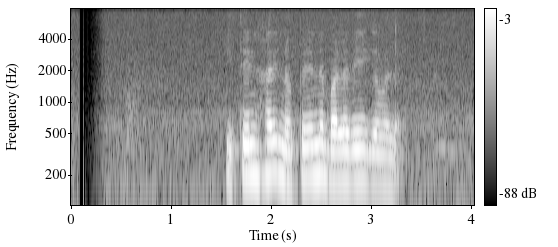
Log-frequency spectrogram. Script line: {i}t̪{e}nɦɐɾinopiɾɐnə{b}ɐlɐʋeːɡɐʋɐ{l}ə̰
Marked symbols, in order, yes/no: yes, yes, yes, yes

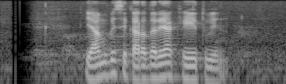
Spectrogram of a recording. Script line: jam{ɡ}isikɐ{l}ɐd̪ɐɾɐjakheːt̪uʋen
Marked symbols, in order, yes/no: yes, no

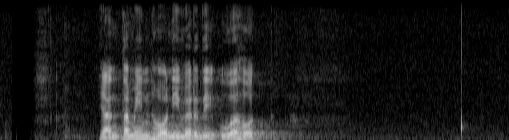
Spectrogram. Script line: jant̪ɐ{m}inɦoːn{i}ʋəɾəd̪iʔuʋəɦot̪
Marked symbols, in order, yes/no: yes, yes

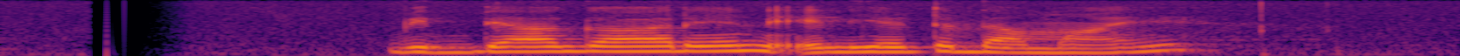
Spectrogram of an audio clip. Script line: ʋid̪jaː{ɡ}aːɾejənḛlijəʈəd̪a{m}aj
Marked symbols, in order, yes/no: yes, yes

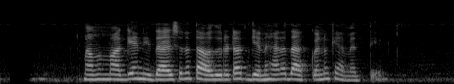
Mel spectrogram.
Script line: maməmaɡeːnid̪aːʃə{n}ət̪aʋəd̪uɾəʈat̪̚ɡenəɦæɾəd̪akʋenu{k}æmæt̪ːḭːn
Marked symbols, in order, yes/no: yes, yes

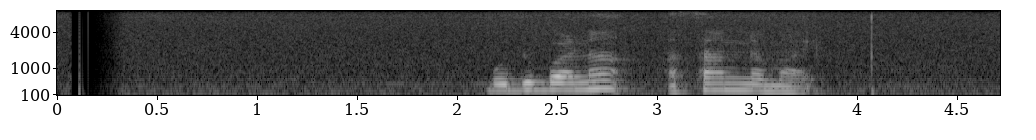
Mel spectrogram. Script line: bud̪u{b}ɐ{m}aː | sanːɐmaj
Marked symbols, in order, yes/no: yes, no

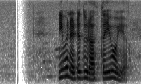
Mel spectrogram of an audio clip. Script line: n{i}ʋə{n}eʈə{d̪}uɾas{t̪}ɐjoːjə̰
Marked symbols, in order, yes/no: yes, yes, yes, yes

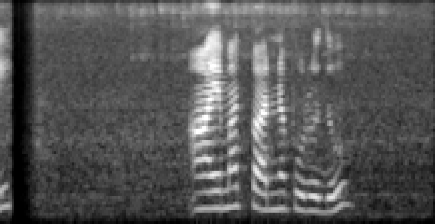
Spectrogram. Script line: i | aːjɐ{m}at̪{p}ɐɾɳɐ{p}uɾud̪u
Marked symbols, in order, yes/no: yes, yes, yes

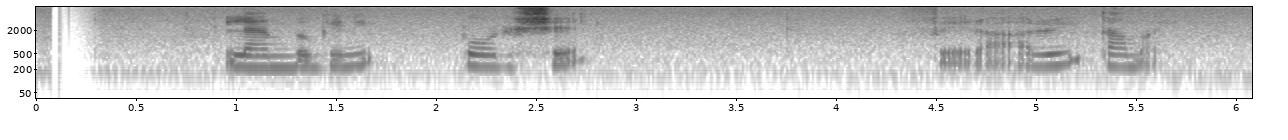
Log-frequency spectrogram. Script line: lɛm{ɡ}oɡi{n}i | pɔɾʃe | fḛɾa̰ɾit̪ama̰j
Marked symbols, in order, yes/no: no, yes

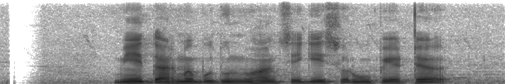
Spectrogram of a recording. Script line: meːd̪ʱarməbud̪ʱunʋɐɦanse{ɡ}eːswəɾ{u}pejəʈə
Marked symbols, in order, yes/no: yes, no

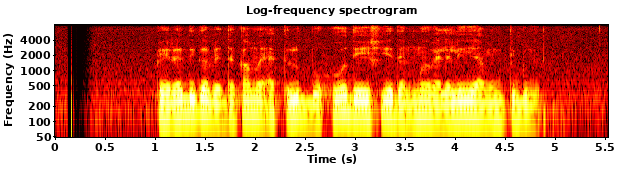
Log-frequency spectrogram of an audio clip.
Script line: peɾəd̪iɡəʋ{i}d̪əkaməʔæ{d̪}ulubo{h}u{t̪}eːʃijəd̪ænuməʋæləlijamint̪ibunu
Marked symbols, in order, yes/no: no, no, yes, no

